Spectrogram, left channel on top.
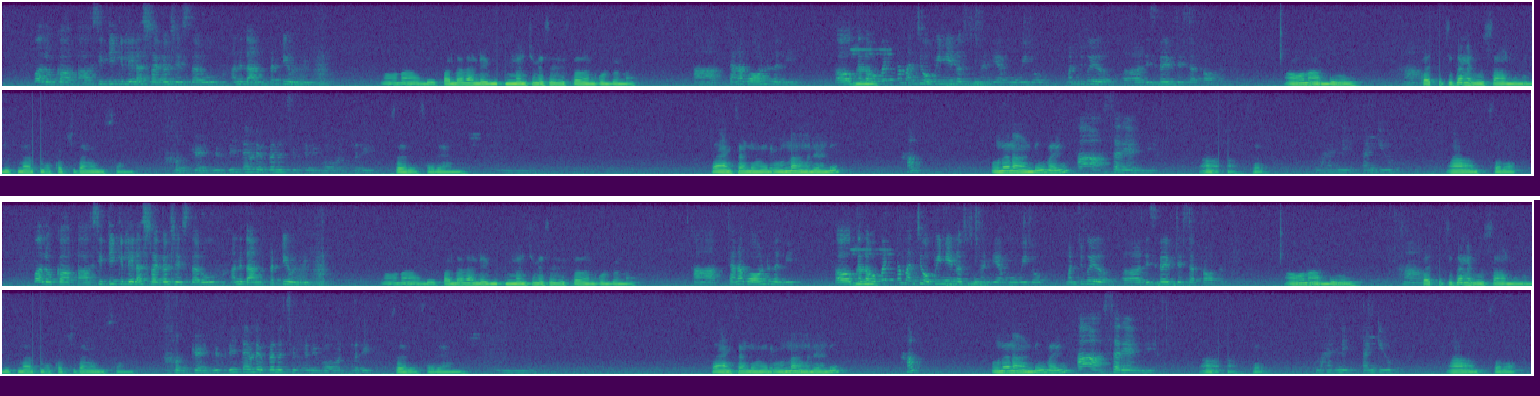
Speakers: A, on the right; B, on the left.
A: వాళ్ళుొ ఒక సిటీకి వెళ్ళి ఇలా స్ట్రగల్ చేస్తారు. అని దాన్ని బట్టి ఉంది.
B: అవునా అండి పర్లేదండి మంచి మెసేజ్ ఇస్తంది అనుకుంటున్నాను.
A: ఆ చాలా బాగుంటుందండి ఒక
B: ఉమ్,
A: లోప మంచి. ఒపీనియన్ వస్తుందండి ఆ మూవీలో మంచిగా డిస్క్రైబ్ చేస్తారు కాదు.
B: అవునా అండి
A: హా
B: ఖచ్చితంగా చూస్తాండి మీరు చెప్పిన. ఖచ్చితంగా చూస్తా అండి.
A: ఓకే అండి ఫ్రీ టైమ్ లో ఎప్పుడైనా చూడండి బాగుందిది
B: సరే సరే అండి
A: అ
B: థ్యాంక్స్ అండి మీరి ఉన్నా మరండి.
A: హా.
B: ఉండనా అండి మరి
A: ఆ సరే అండి.
B: ఆ సరే.
A: మాయనే థ్యాంక్ యూ.
B: ఆ సరే.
